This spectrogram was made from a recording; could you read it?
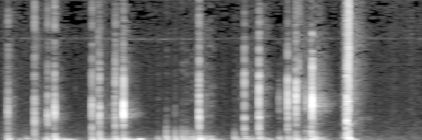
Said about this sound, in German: Ich habe gerade das Programmheft auch ein bisschen in der Hand. Wundert euch nicht, wenn es hier so ein bisschen blättert. Vielleicht hört ihr das. Bisschen ASMR.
